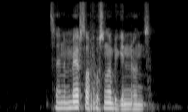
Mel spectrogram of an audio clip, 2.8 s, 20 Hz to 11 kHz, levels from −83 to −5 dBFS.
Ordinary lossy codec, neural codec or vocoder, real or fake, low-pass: AAC, 64 kbps; vocoder, 22.05 kHz, 80 mel bands, WaveNeXt; fake; 9.9 kHz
